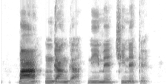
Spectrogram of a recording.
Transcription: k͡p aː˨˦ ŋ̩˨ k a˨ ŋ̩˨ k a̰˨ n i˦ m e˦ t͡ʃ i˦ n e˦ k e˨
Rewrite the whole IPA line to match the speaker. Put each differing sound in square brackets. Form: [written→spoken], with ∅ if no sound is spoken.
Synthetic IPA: k͡p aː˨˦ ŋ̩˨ [k→ɡ] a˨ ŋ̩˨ [k→ɡ] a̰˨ n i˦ m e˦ t͡ʃ i˦ n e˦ k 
